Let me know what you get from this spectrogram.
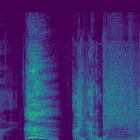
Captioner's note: gasp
